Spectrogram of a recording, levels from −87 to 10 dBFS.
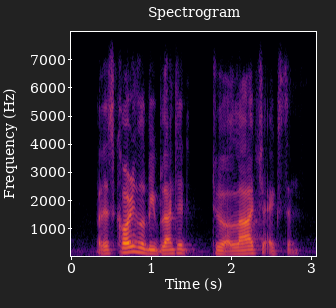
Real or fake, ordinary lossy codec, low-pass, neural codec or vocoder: real; Opus, 16 kbps; 7.2 kHz; none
